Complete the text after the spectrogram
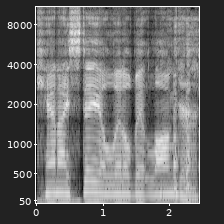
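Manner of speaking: pleading, repeated slowly and loudly.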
